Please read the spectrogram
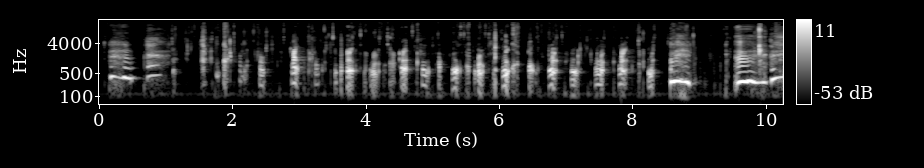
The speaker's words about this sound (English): I can tell you like these sounds. I can feel you throb with every slurp and gag.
